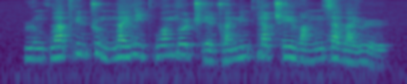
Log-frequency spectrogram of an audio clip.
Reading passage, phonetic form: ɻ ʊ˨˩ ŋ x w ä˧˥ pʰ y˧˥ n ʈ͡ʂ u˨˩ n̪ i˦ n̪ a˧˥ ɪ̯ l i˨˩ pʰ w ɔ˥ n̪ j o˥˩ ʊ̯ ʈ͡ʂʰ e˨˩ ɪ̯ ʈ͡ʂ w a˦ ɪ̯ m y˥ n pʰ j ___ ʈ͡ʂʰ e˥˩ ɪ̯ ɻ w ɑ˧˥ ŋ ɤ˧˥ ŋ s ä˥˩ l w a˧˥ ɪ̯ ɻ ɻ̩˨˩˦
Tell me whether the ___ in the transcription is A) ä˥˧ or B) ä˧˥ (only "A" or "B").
A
